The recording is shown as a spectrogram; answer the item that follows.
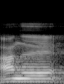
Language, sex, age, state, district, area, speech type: Bodo, male, 60+, Assam, Chirang, rural, spontaneous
